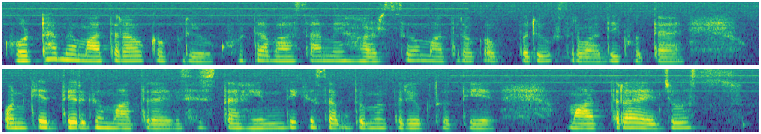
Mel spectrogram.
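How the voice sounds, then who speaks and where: A woman teaching an exam-prep grammar lesson, saying each example word slowly and then repeating it. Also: fairly low pitch, fairly even intonation, dark tone, a little hiss or hum, low-quality recording.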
